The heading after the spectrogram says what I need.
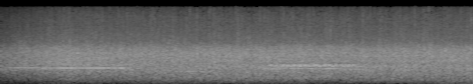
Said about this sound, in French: On peut sentir aux applaudissements que les Anglais les aiment, leurs BBC Singers.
